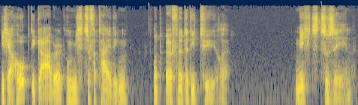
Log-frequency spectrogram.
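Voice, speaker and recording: A man reading a children's adventure story aloud in first person, with expressive, playful delivery. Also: medium pitch, slow pace. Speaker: narrator.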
